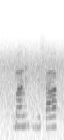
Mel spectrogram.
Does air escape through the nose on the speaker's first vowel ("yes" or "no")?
yes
